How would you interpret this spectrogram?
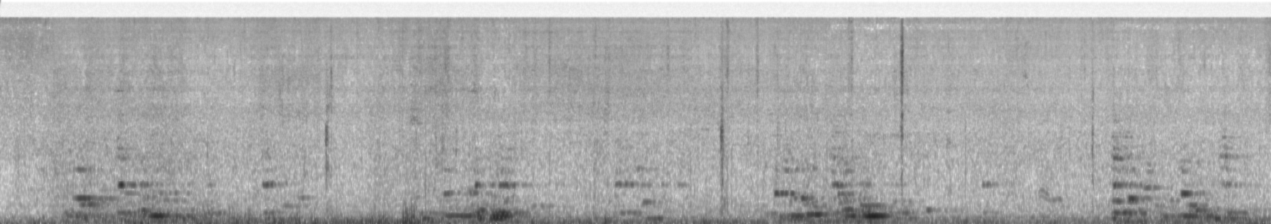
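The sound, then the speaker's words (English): Breathy, organ-like tones rise and fall irregularly as waves push air through the pipes of a sea organ built by an architect, drifting chords over a steady low wash of water and wind as it gets windy, continuous throughout. “And this is the Sea Organ that was done by a particular architect whose name escapes me.”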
